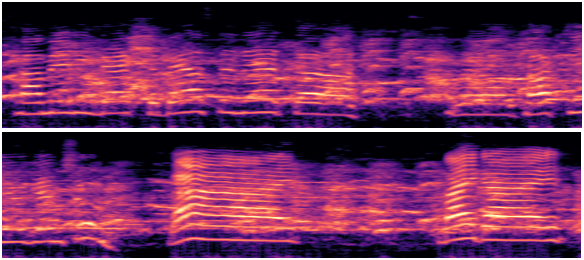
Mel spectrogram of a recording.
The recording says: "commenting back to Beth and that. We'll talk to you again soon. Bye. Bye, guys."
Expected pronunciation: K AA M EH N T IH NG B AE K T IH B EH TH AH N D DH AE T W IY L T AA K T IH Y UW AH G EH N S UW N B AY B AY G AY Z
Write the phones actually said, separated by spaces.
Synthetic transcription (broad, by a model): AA M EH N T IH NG B AE K T IH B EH T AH N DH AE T W IY L T AA K T IH Y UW AH G EH N SH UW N B AY B AY G AY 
